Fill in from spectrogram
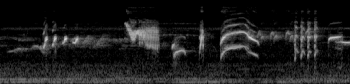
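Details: Asian pied starling song played as master training audio for young and contest birds: a varied run of whistled notes, a harsh buzzy burst, rising slurred whistles and quick clicking trills, close and clear.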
